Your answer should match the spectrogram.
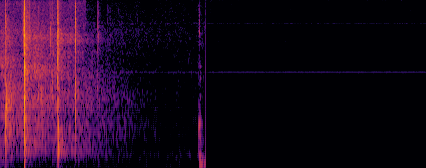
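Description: Scattered audience applause, single claps thinning out and dying away over the first second or so, then one short thump about two seconds in.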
